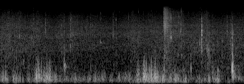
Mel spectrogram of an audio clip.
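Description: Light handling noise from a just-landed bass being taken out of a landing net: a few soft rustles and scattered short clicks, with one sharper click near the end.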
